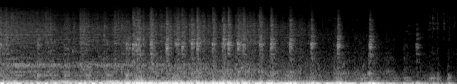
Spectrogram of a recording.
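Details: 1984 Dodge Ram W250 carbureted V8 just after first start following new fuel pump, filter, hoses and carburetor; deep even rumble holds steady then eases slightly, idling smoothly on restored fuel supply.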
